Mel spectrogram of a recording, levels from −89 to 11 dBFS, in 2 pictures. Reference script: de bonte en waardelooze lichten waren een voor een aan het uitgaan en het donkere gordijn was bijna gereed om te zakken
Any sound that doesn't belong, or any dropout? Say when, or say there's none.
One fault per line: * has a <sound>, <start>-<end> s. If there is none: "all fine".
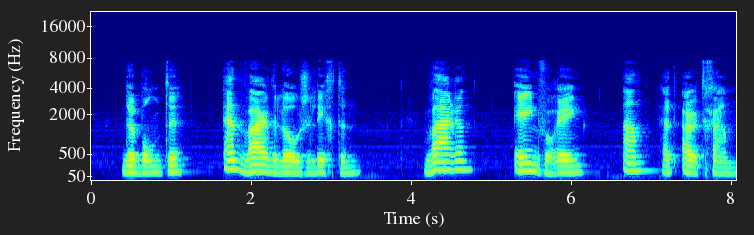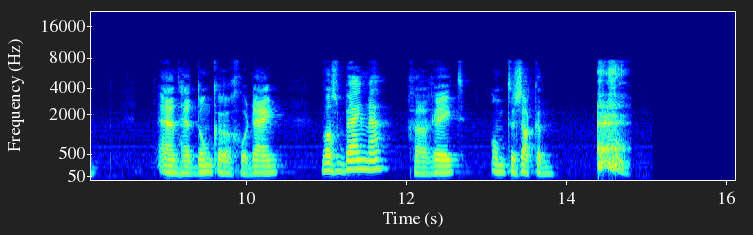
* has a throat clearing, 14.4-14.8 s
